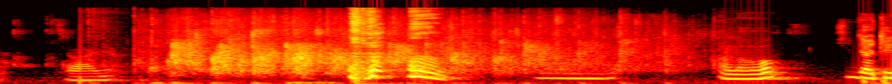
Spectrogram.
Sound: clap

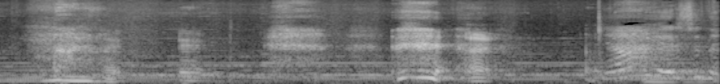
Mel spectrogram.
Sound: both giggling

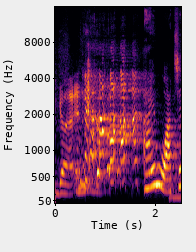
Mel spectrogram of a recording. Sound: laughing

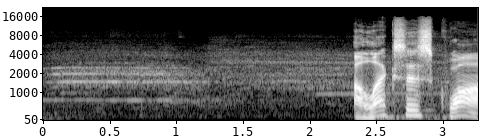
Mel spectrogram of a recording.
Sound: cheering

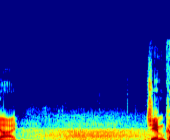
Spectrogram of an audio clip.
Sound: audience laughing

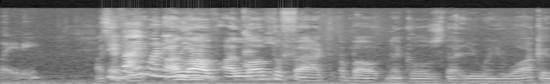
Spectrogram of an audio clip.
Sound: voiceover

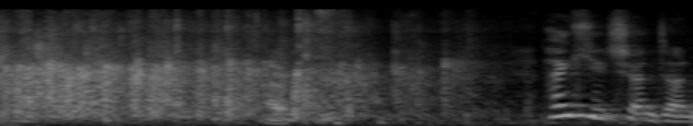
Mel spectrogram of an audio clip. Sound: applause

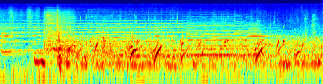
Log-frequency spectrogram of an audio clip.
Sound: bubbling

